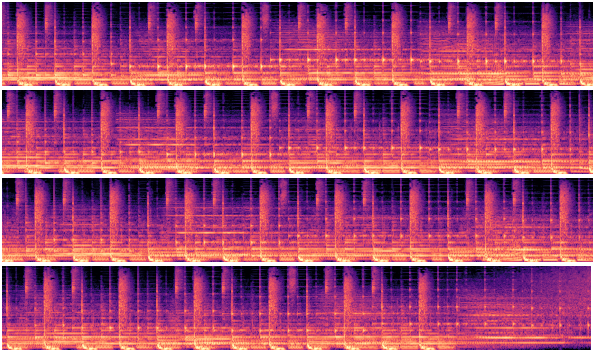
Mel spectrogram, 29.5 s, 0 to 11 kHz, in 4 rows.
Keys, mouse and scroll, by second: 0.0-1.1 typing, 1.7 Return, 4.2 Return, 6.5 click, 9.4 click, 12.1 click, 15.1 click, 16.9 click, 17.1-18.6 typing, 23.0 click, 25.9 click, 28.6 click.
